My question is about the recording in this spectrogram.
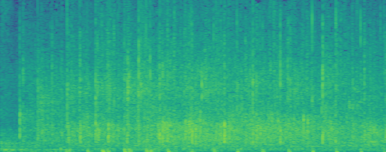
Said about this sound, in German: Trotzdem nochmal ein Applaus ja, für unseren Dank. Kandidaten.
